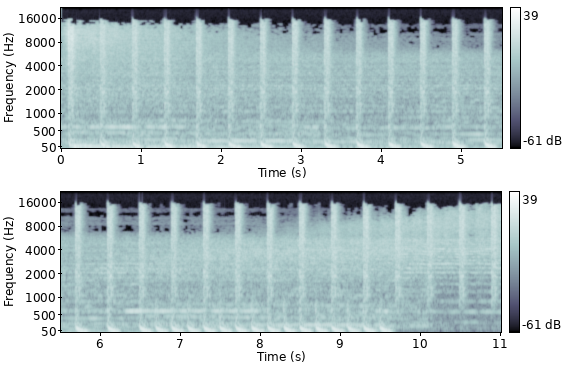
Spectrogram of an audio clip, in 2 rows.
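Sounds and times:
deep kick drums: 0.0s - 9.7s
electronic music: 0.0s - 11.0s.

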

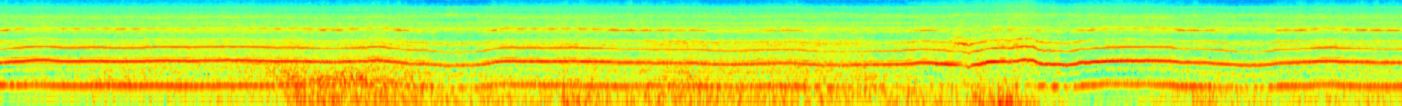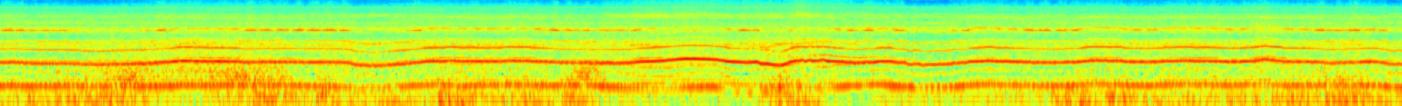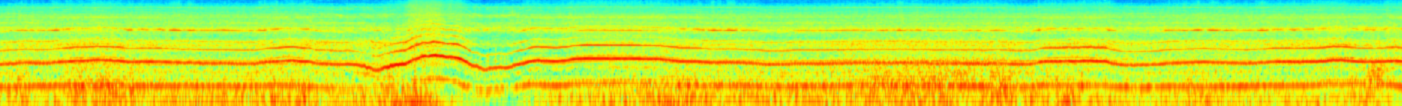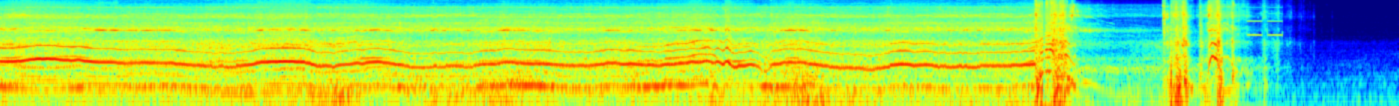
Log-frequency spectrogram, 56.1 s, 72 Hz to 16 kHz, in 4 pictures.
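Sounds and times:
drone motors whining: 0.0s - 55.2s.

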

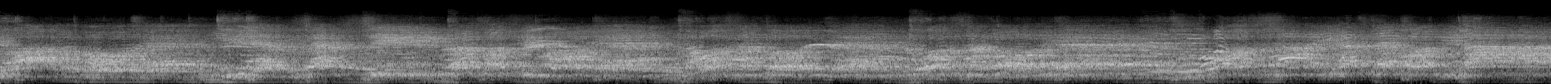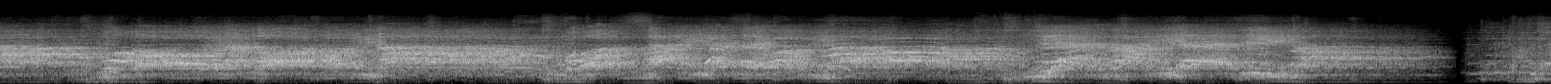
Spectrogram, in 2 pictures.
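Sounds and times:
children singing loudly: 0.0s - 30.0s.

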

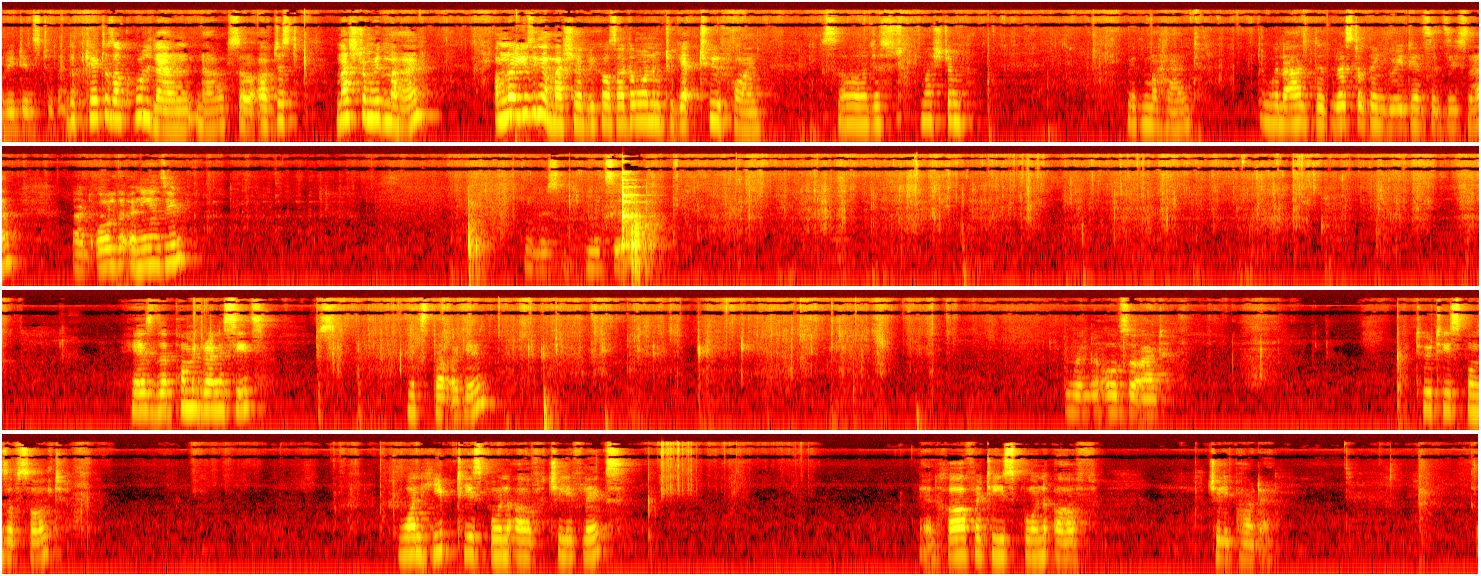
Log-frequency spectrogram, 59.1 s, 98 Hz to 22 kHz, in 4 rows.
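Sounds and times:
hand mixing mashed potatoes: 0.0s - 53.4s
low steady hum: 0.0s - 59.0s.

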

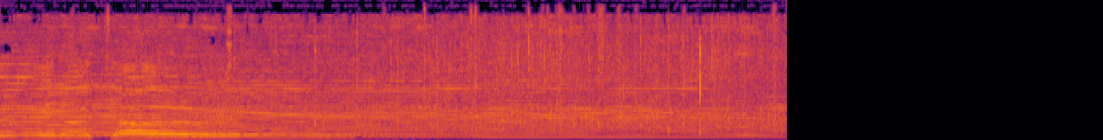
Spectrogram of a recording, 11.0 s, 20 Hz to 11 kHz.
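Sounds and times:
steady drone: 0.0s - 7.9s.

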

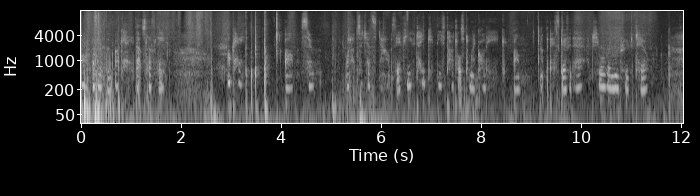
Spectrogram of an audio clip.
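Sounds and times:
woman whispering: 2.9s - 3.3s, 4.0s - 11.4s.

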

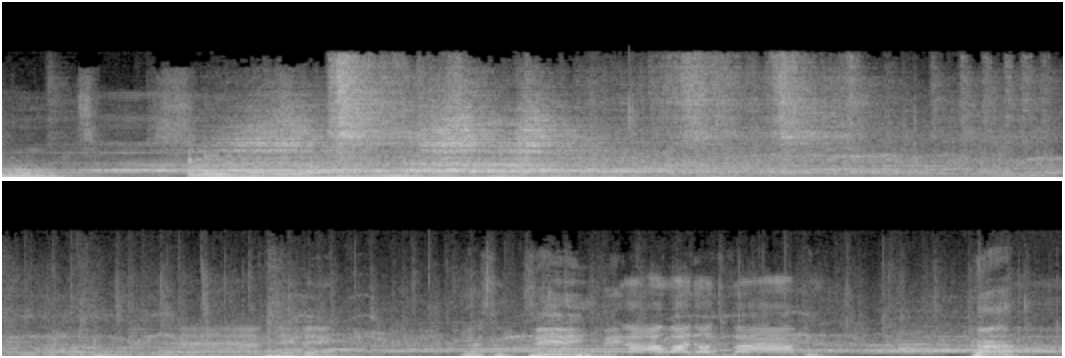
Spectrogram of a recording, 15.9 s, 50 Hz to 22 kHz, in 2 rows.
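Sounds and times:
live band music with singing: 0.0s - 10.6s
heavy bass note: 0.4s - 10.0s
crowd shouting and whooping: 0.4s - 15.9s.

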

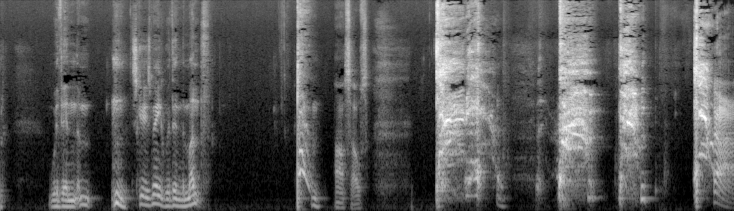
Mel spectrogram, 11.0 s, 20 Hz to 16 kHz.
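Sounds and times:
man coughing: 4.5s - 4.8s, 6.6s - 9.8s, 10.4s - 11.0s.

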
